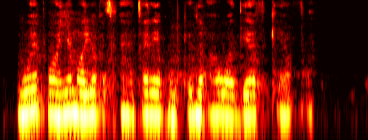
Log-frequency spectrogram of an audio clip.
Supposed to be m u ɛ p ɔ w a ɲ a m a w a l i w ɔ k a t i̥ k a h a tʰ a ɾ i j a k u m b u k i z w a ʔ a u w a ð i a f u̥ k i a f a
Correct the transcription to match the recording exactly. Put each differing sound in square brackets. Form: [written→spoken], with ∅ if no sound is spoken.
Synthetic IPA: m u ɛ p ɔ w a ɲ a m a w a l i w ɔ k a t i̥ k a h a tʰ a ɾ i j a k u m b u k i z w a ʔ a u w a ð i a f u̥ k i a f a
